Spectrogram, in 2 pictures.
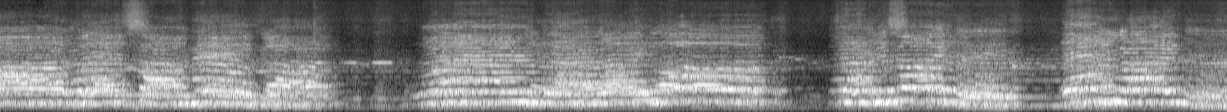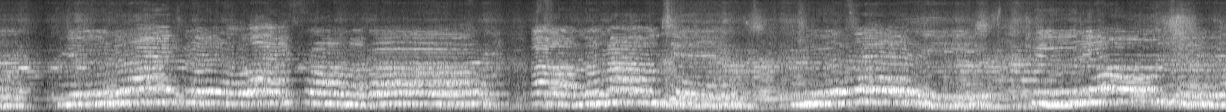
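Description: A group of young children singing a song together, in phrases with short breaks between them.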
